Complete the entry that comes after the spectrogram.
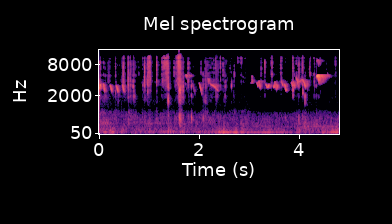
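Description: Small birds chirping in short quick bursts of rising and falling chirps, over light crinkly clicks of tissue paper being handled.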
